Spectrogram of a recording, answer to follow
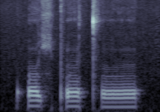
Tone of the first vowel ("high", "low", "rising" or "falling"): high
